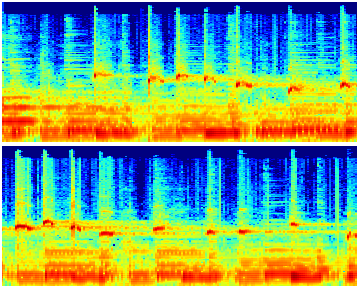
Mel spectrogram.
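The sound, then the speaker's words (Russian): A high, squeaky whistle plays a bouncy, playful tune in short repeated notes over a steady, rhythmic musical accompaniment with a low bass line, clear, with no voices. “Ёжик резиновый шёл, насвистывал дырочки в правом боку.”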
